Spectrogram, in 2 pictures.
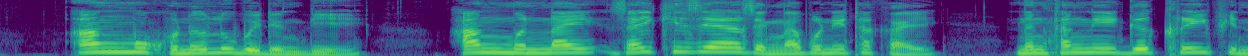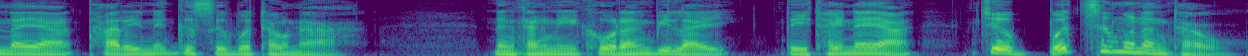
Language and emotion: Bodo, happy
